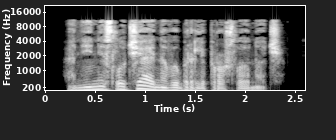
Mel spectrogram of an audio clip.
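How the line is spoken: Muttered. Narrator (Russian): пробормотал Пуласки

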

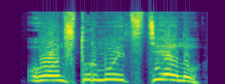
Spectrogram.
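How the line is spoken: Moaning monk. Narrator (Russian): простонал один из монахов

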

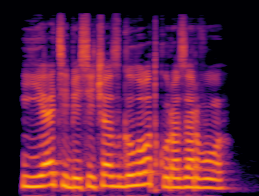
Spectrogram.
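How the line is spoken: Growling. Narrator (Russian): зарычала Сабина

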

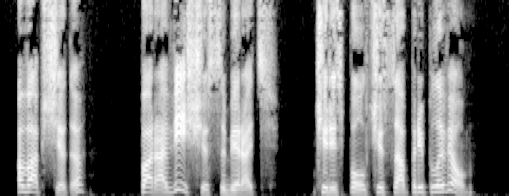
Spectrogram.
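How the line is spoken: Indignant king's growl. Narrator (Russian): рыкнул король, возмущенный в лучших чувствах

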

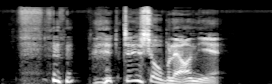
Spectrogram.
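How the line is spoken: Bursting into laughter. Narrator (Chinese): 菲比一下子笑了起来，他说了一句

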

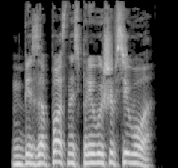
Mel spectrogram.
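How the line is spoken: Stern. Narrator (Russian): говорит строго

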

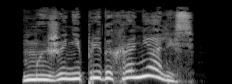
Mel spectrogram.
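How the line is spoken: Exclaimed. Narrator (Russian): воскликнула я

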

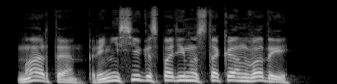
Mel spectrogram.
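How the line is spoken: Shouted. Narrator (Russian): крикнул

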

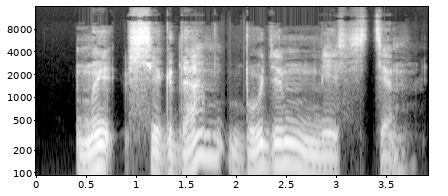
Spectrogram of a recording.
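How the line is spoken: Slow. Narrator (Russian): медленно сказал Дэвид

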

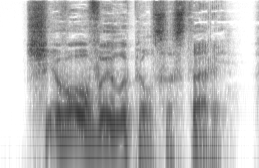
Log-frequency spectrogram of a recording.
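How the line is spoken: Northerner's mocking chuckle. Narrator (Russian): хохотнул северянин

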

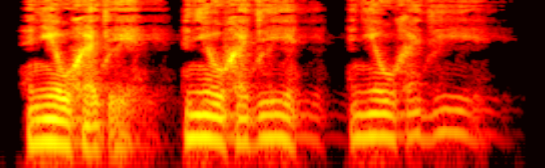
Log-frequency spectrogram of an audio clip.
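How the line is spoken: Hissing becoming enchanting coaxing voices. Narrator (Russian): Шипение незаметно переросло в чарующие голоса, уговаривавшие его остаться

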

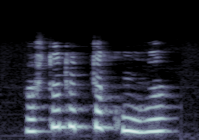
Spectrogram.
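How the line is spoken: Embarrassed girl's squeak. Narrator (Russian): пискнула мигом смутившаяся и сжавшаяся девушка

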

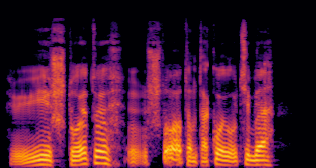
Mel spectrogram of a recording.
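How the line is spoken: Guilty mumble. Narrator (Russian): виноватых ноток в голосе, когда пробормотал

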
